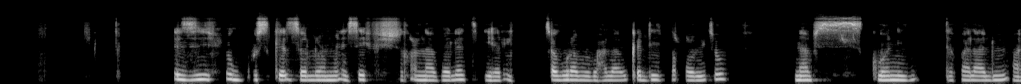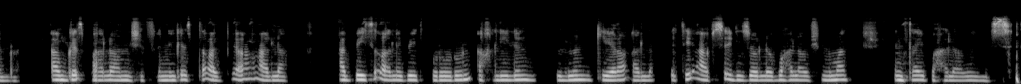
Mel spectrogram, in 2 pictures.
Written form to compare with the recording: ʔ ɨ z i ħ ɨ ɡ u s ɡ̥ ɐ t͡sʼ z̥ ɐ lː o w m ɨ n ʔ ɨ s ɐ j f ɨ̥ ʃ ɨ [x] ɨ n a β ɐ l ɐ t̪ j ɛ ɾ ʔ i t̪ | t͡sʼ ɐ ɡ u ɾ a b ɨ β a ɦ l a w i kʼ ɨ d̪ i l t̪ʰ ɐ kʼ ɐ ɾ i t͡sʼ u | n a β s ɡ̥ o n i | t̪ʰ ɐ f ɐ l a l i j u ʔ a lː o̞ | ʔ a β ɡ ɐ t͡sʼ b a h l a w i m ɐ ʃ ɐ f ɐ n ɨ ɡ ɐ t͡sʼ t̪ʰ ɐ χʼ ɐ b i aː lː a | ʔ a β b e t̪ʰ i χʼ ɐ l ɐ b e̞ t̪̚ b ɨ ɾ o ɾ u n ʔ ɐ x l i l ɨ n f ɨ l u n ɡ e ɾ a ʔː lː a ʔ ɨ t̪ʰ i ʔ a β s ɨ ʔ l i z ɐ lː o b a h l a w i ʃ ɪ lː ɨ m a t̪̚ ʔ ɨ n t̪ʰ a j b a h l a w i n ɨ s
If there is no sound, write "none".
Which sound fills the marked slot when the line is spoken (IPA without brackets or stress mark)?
x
